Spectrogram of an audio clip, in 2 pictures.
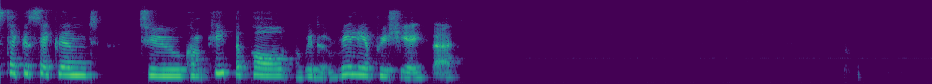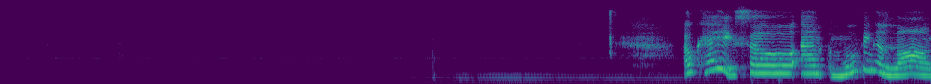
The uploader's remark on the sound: This is an audio recording of a TechSoup Connect Southern Africa virtual event hosted on 02 June 2021.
